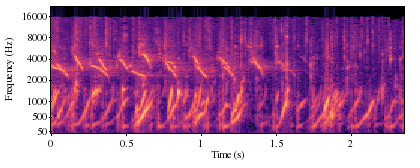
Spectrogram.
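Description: Cartoon-style sound effect: a fast run of short rising 'boing' tones, several a second, with quick falling chirps above them.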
